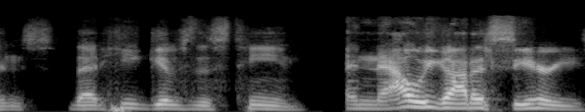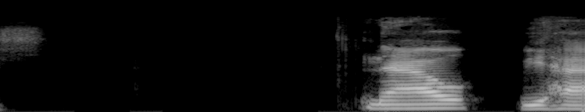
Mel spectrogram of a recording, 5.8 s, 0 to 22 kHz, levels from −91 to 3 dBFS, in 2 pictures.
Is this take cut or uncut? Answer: cut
